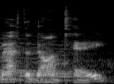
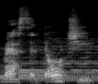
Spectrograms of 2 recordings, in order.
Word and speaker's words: Mastadonte: question the Senpai and it's pronounced the black Master doni cuz I want it to be grammar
